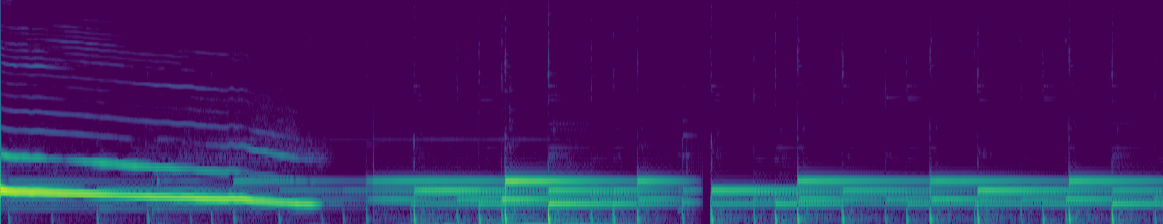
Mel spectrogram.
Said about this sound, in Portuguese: Logo, o lobo grande e peludo, com garras e presas imensas, pela primeira vez uivou para a lua.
